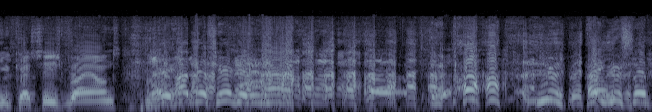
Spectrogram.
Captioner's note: laughter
